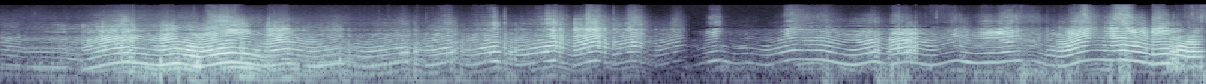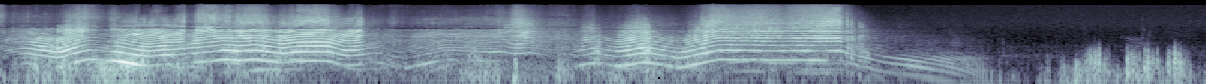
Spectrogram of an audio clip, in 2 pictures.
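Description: Snowmobile engine revving hard and repeatedly, its pitch swooping up and down with each burst of throttle. Near the end the revs fall away and the engine goes quiet.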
